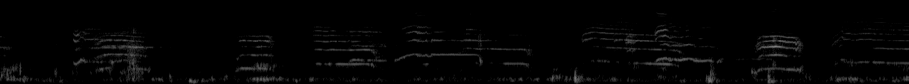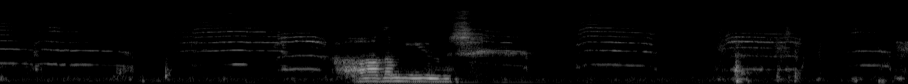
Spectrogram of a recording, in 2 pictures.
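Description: Kittens meowing over and over, a run of short high-pitched calls that vary in pitch, one after another. A person's voice breaks in briefly about two-thirds of the way through.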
